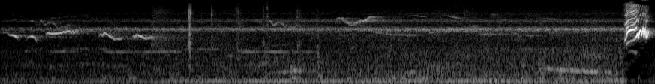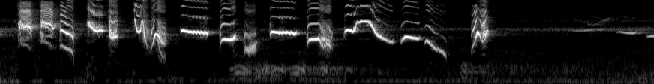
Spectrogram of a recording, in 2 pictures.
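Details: Female oriental magpie-robin singing as a morning lure for males: faint background hum and low rumble, then a loud run of clear rising and falling whistles mixed with rasping chirps.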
